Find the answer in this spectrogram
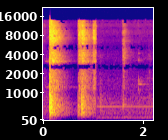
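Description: Loaded barbell dropped onto a wooden lifting platform: a loud impact, a second hit as it bounces about half a second later, then a small knock as it settles.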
